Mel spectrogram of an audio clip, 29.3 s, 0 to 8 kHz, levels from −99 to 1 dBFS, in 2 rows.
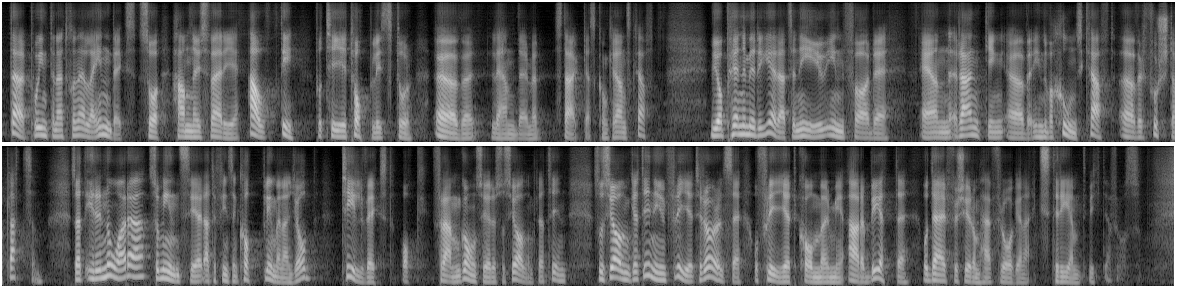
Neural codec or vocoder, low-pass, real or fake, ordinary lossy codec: codec, 16 kHz, about 1 kbps, DyCAST, with the encoder's durations; none; fake; none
